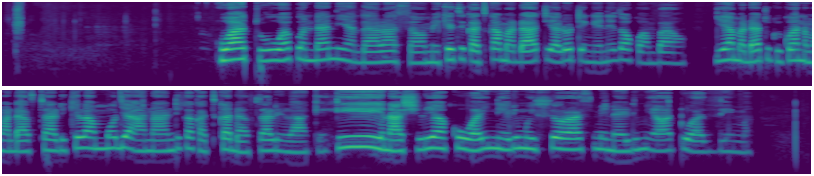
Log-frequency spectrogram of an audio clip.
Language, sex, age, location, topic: Swahili, female, 25-35, Dar es Salaam, education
